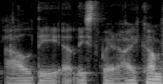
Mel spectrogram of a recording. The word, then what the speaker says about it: Aldi: However, if people do say Aldi, then it makes perfect sense to pronounce it that way based on the spelling, since A, L and then a consonant usually represents an O sound in English. For example, also, alter, always.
